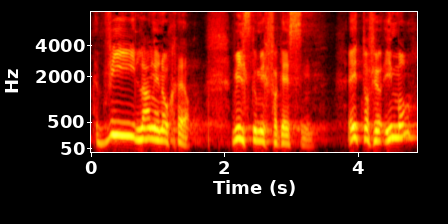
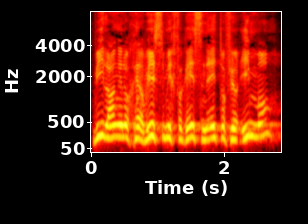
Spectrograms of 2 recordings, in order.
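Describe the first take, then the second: First: Drawn-out, reproachful plea to God; reproachful lament. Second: Loud, hammed-up reproach; exaggerated frustration. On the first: Acted. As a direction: stretch the opening cry, then press the question. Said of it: "Das sind schöne Vorwürfe". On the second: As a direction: vent at God with overblown frustration. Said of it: "den Frust rauslassen tut man immer ein bisschen übertrieben".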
